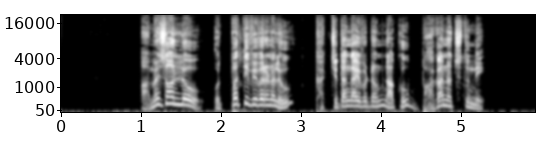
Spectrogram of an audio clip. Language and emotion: Telugu, surprised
